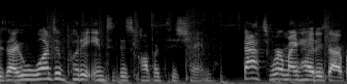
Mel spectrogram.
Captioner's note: none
